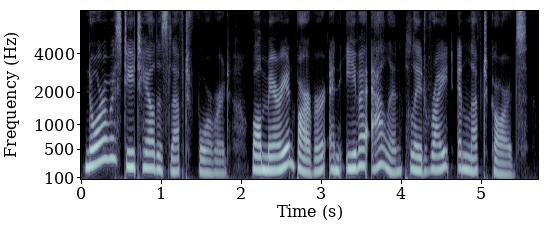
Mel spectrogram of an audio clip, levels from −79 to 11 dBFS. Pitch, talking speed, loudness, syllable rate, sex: 205 Hz, 180 wpm, -17 LUFS, 5.1 syllables/s, female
